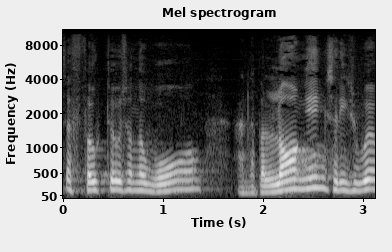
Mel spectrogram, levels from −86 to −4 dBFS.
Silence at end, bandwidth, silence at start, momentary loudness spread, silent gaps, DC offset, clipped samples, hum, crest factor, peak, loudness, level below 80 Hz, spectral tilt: 0 s; 10 kHz; 0 s; 16 LU; none; under 0.1%; under 0.1%; none; 18 dB; -4 dBFS; -22 LUFS; -66 dBFS; -8 dB/octave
